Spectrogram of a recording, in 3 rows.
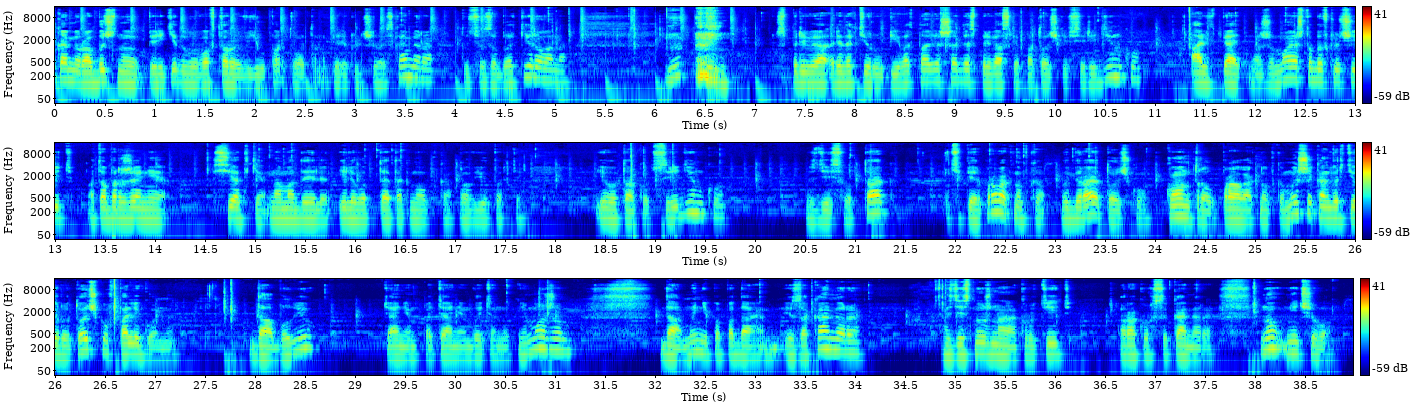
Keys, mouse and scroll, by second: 1.5 middle click, 3.4 alt+click, 4.9 click, 5.2-8.0 typing, 8.8 click, 9.4-10.1 typing, 10.4 alt+click, 11.2 alt+5, 12.3 alt+click, 15.1 click, 15.4 click, 16.3 click, 16.4 click, 17.7-19.0 typing, 18.8 click, 20.9 click, 21.2 q, 22.3 right click, 22.7 click, 23.3 alt+click, 26.6 ctrl+right click, 27.7 w, 30.5 click, 30.8 r, 33.0 click, 33.5 w, 34.9 click, 37.9 q.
